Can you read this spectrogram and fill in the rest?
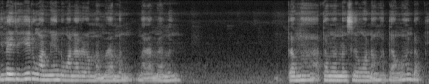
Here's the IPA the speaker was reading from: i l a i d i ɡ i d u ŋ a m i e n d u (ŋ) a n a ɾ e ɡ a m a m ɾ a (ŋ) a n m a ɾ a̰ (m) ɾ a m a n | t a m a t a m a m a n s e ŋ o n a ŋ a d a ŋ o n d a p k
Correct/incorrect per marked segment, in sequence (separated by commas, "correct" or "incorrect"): correct, incorrect, correct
